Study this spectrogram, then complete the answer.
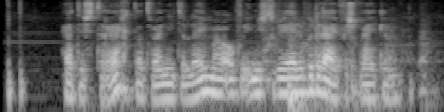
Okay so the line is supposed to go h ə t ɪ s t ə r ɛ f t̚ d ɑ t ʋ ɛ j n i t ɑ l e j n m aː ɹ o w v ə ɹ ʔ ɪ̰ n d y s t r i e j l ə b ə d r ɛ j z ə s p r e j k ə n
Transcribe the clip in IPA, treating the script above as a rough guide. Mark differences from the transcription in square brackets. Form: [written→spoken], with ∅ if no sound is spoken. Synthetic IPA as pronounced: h ə t ɪ s t ə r ɛ [f→χ] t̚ d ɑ t ʋ ɛ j n i t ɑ l e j n m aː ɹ o w v ə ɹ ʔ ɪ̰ n d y s t r i e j l ə b ə d r ɛ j [z→v] ə s p r e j k ə n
